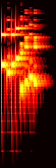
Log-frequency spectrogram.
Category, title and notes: Sound effects > Electronic / Design
Synthy Chirps
A delightful lil chime/ringtone, made on a Korg Microkorg S, edited and processed in Pro Tools.
synth, microkorg, beep, computer, electronic, bleep, chirp, ringtone, sfx, ui, game, korg, gui, blip, click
